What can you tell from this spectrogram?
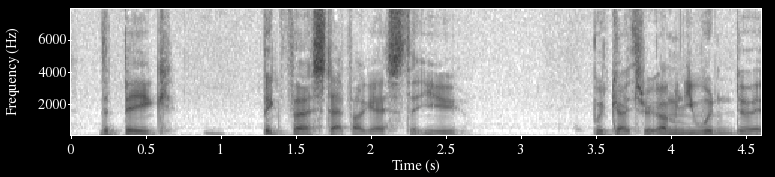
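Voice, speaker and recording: Speaking at a moderate pace with a British accent, a man has a dark, mellow tone, a medium pitch and fairly even intonation. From UK. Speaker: podcast host. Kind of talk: podcast interview.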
